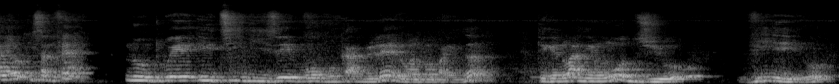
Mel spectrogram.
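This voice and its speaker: A man's voice: on the high side, darkish tone. Haitian-accented man lecturing a class. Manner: switches between French and Haitian Creole, repetitive, emphatic. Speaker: university lecturer.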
